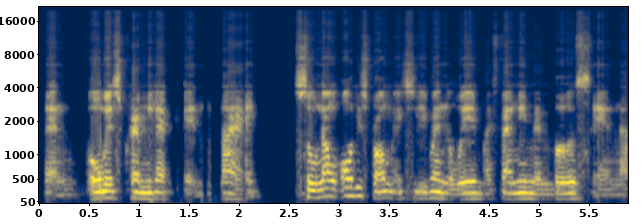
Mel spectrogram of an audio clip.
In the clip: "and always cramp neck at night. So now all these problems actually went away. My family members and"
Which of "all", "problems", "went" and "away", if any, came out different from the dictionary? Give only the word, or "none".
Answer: problems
